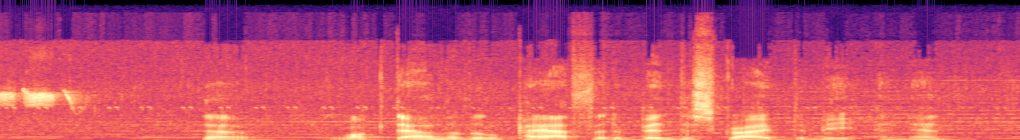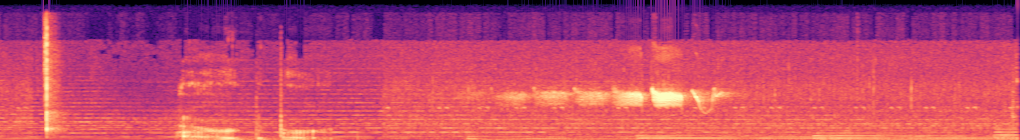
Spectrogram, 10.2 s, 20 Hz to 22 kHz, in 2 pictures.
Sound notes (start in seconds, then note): 5.3 finger snapping; 7.5 Bachman's Warbler calling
